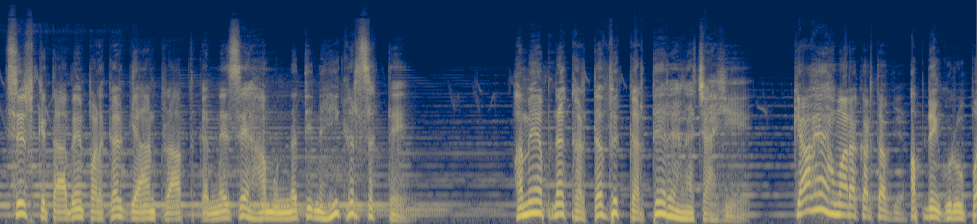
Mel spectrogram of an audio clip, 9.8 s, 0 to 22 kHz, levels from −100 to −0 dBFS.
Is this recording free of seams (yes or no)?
yes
